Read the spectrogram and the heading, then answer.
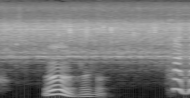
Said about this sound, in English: You shouldn't brush your teeth under running water. Water is precious.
